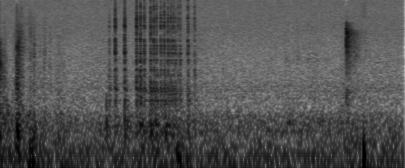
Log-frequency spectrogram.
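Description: Bare feet patter on wooden stairs.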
